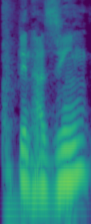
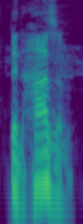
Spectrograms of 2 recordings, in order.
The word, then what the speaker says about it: Binhazim: good buddy bin bin hazim is that how you pronounce it no but nice try I like it all right how do you pronounce your last name B sorry Ben haam okay sorry no you're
